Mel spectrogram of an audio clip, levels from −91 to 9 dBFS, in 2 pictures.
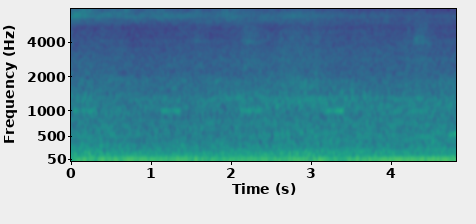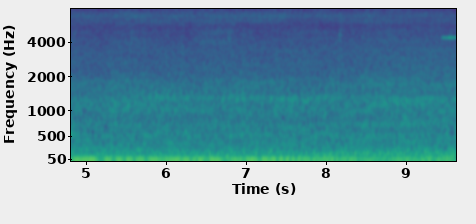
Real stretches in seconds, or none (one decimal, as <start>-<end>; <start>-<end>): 0.0-9.6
